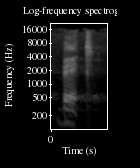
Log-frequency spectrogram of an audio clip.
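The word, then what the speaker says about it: Beth (בית): It's spelled like Beth, but we want to be a little more Hebrew when we say it, so it's Beth, Beth.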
